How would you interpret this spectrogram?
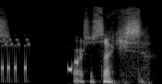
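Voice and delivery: breathless whisper; whispered aside. Acted. Detective murmuring an aside after laughing, whispered aside. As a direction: whisper it to yourself.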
